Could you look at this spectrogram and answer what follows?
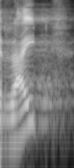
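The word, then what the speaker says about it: right: और जी एच टी अगर किसी भी शब्द में लिखा रहता है तो उसे हम ट पढ़ते हैं। क्या पढ़ते हैं? ट। तो इसे पढ़ेंगे राइट।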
